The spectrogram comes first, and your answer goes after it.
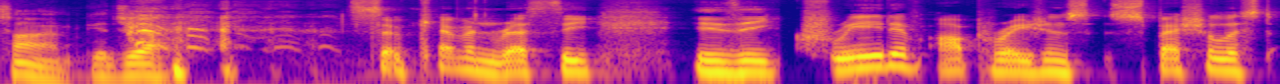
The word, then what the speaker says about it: Reste: because we have Kevin Ry with us today Ry is that is that the way to pronounce it yeah yep yep you're one of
